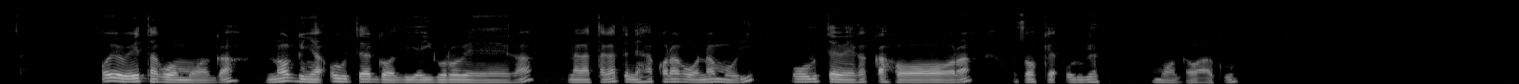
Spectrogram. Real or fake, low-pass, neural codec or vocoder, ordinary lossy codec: real; none; none; none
